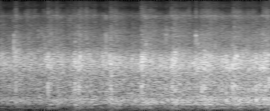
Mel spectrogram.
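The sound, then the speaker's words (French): Audience applause on a presidential election first-round evening: dense, steady clapping from a crowd that holds an even, fairly loud level throughout, with no voices standing out. “Merci à toutes et tous ce soir, une fois encore, de les applaudir.”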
